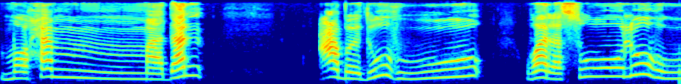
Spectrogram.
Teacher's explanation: दोनों होंठों को मिलाएंगे और गुन्ना करेंगे मीम पर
